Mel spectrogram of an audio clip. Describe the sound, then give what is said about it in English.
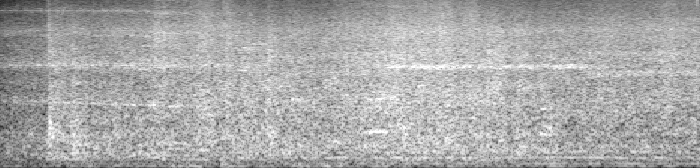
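A subway train rumbles loudly and steadily through a platform of the Essex Street subway station, next to an abandoned trolley terminal, with broad roaring noise, faint metallic squeals and clatter, and some indistinct voices. “Right now we're actually at a subway platform that's immediately adjacent to the Lowline site itself.”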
